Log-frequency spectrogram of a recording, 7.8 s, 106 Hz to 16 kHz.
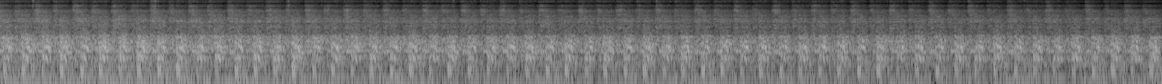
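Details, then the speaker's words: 1984 Ford Mustang SVO four-cylinder turbo, 5-speed: steady even cranking at about four beats a second but never fires; crank no start with fueling problem, fuel pump or clogged injectors suspected. "Well, as you saw, the thing didn't start. I'm thinking it might be a fuel pump. It could be the injectors. They could be clogged."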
